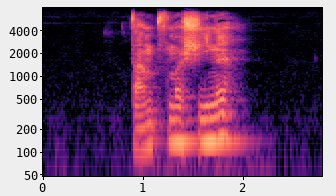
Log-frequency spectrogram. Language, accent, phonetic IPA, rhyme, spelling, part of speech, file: German, Austria, [ˈdamp͡fmaˌʃiːnə], -amp͡fmaʃiːnə, Dampfmaschine, noun, De-at-Dampfmaschine.ogg
- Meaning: steam engine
